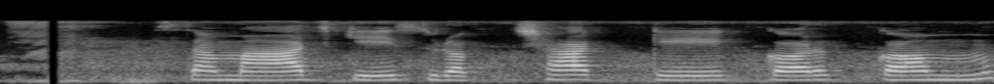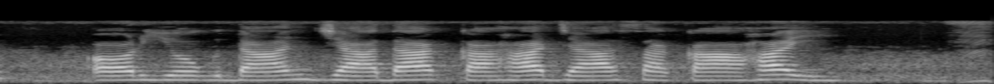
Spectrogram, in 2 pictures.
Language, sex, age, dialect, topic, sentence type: Magahi, female, 18-24, Western, banking, statement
